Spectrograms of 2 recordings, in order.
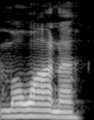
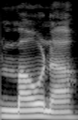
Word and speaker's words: Moana: Yeah, Moana. Yeah. – Okay. Yeah. Sorry. – I called it Mona when I first talked about it on the podcast, and I had to be corrected.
